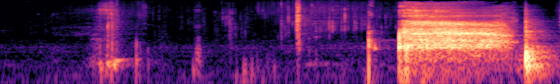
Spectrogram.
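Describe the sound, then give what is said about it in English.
Quiet sipping of Pepsi cola, with a few small clicks and slurps followed by a loud, steady carbonated hiss for about half a second, and no talking. “Time for a little sip of Coke. Pepsi, rather.”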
